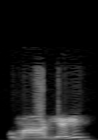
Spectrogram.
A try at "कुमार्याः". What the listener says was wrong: कुमार्या कुमार्या कुमार्या दीर्घं लेदु दीर्घं मिंगेसे अवतल्लि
